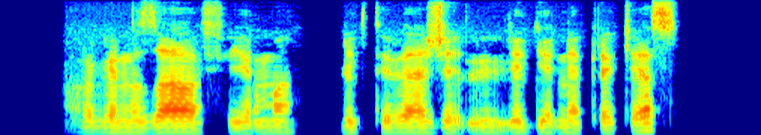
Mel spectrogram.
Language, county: Lithuanian, Vilnius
